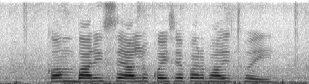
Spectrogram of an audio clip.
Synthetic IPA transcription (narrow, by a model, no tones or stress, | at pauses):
kɔmbaɾisealukɔjsepɔɾbʱabit̪ɦoj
